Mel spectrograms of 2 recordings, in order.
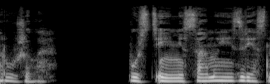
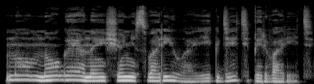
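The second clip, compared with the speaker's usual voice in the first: usual speaking voice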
